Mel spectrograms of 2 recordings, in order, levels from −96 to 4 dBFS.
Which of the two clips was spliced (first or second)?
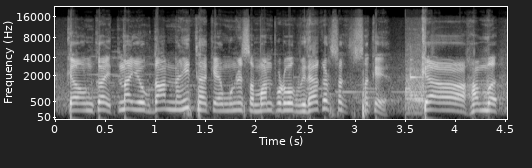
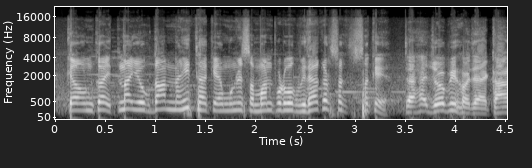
second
